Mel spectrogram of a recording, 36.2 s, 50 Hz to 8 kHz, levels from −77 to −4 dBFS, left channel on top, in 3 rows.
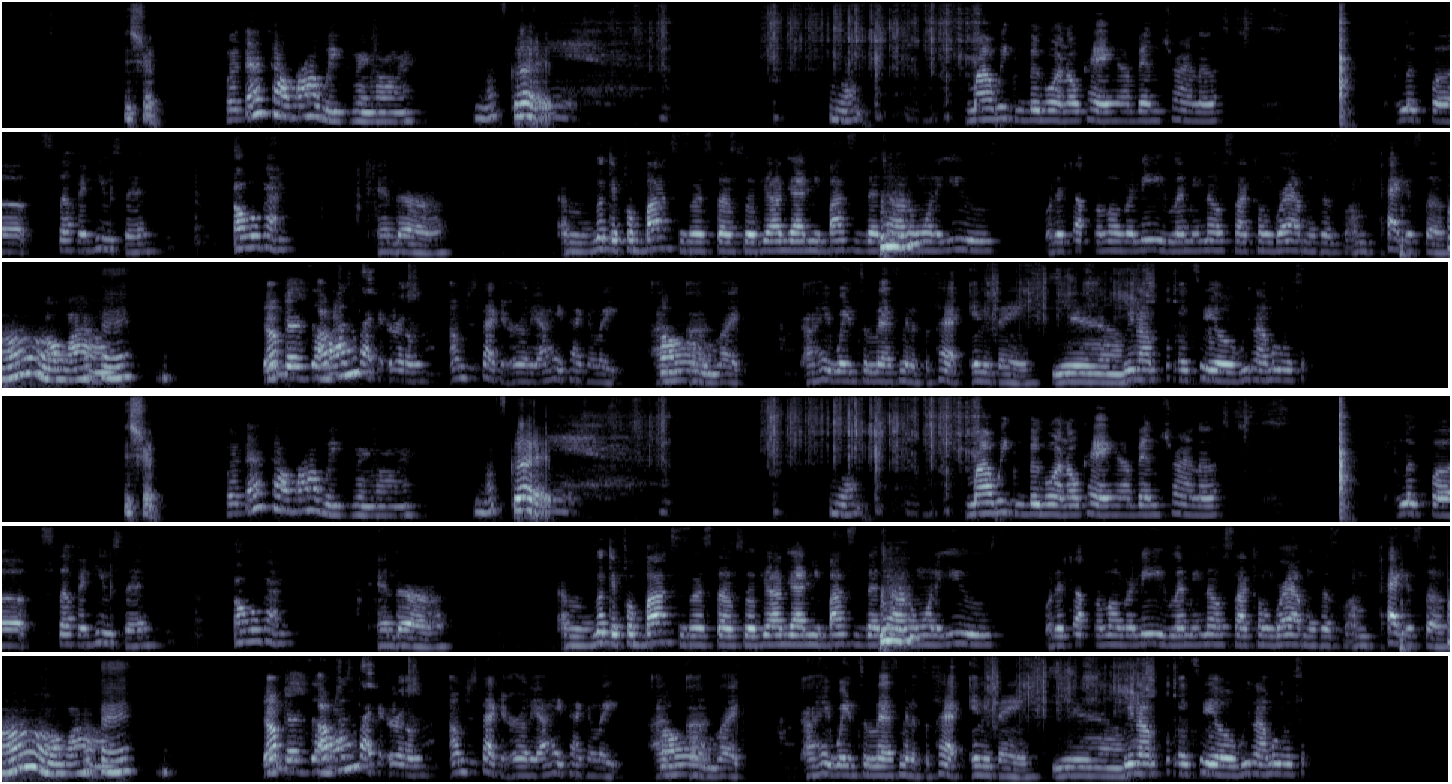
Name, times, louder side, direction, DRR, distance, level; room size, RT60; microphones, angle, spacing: voice 1, 1.9-3.5 6.9-7.2 14.0-14.5 24.5-25.1 26.3-27.1 29.6-30.1 32.9-33.5, left 4 dB, 40° left, 0.5 m, -35 dB
voice 2, 3.9-4.6 19.4-19.7 24.1-24.7 24.9-25.2, right 1 dB, 65° right, 0.7 m, -30 dB
voice 3, 4.6-5.6 6.3-10.7 11.1-11.3 11.6-12.3 12.5-13.3 15.2-15.8 16.7-20.3 20.8-24.1 26.3-29.3 29.5-30.3 30.8-33.0 33.4-35.0, right 2 dB, 20° right, 0.5 m, -36 dB
2.3 x 2.0 x 3.6 m
head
